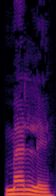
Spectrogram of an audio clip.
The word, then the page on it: Malais: francais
